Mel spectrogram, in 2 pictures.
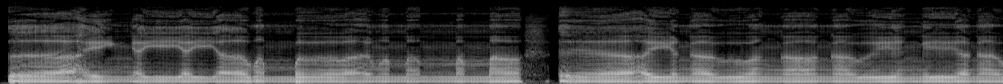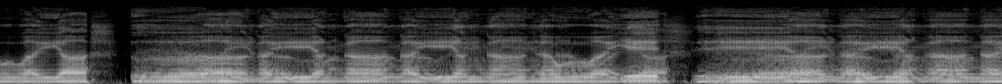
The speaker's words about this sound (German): Also das ist jetzt ohne Effekt, das ist wirklich meine echte Stimme. Es klingt, als würde ich rülpsen, aber es ist wirklich, es ist Kehlkopfgeräusche.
